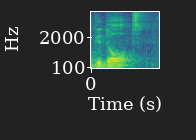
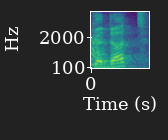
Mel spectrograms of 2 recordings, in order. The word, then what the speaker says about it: Gadot: Gadot. More T at the end. Yeah. Gadot?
